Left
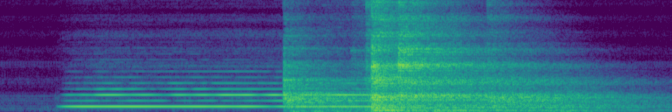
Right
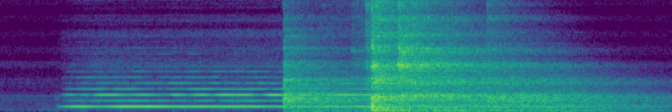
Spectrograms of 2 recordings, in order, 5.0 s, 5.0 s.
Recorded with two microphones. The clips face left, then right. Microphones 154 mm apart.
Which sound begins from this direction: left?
A flute, at 0.4 s.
